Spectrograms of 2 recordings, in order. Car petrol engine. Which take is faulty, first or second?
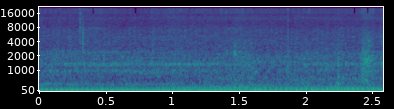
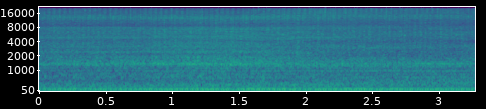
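second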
